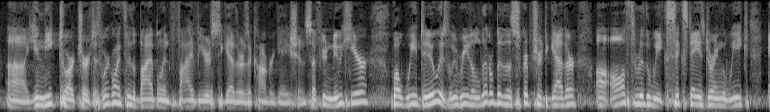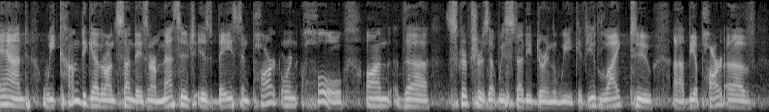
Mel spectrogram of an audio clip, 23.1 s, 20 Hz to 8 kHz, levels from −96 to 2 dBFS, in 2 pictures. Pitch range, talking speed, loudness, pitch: 140-195 Hz, 205 wpm, -26 LUFS, 160 Hz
